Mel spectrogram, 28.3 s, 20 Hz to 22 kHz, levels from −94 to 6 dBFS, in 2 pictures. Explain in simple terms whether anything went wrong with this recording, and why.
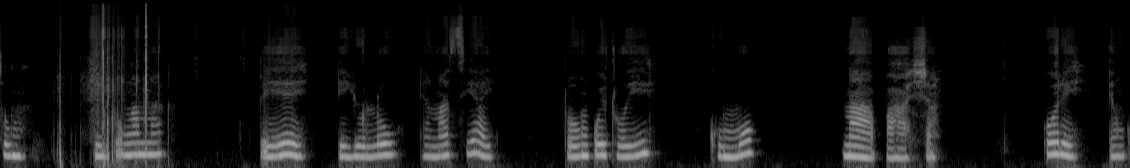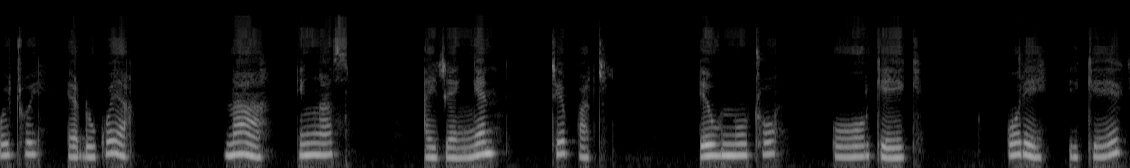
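Opus compression, throughout the recording: the speech sounds grainy and rough, likely because the encoder ran short of data and patched missing detail with noise.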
